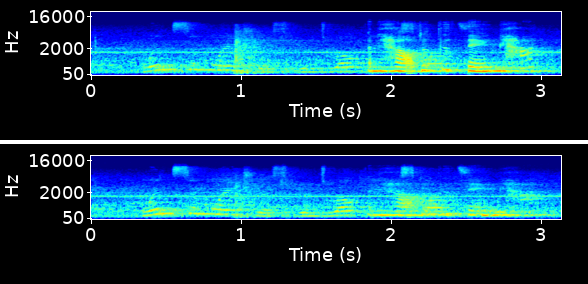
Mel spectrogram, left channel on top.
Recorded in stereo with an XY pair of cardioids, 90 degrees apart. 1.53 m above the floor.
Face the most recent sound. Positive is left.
turn(degrees=70)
